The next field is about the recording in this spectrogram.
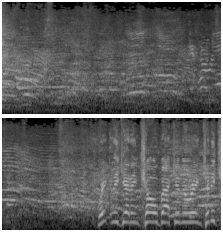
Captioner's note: fans chanting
